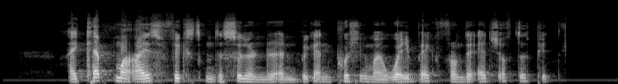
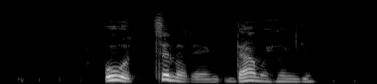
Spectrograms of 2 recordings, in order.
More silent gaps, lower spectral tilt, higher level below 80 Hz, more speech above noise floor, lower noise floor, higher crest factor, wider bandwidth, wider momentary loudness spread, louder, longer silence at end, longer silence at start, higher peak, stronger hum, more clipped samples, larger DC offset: neither; second, -5 dB/octave vs -7.5 dB/octave; first, -54 dBFS vs -80 dBFS; second, 38 dB vs 50 dB; second, -56 dBFS vs -73 dBFS; about the same, 18 dB vs 20 dB; about the same, 11.5 kHz vs 11.5 kHz; second, 10 LU vs 20 LU; first, -18 LUFS vs -24 LUFS; about the same, 0.7 s vs 0.65 s; second, 0.7 s vs 1.05 s; first, 0 dBFS vs -6 dBFS; neither; neither; neither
